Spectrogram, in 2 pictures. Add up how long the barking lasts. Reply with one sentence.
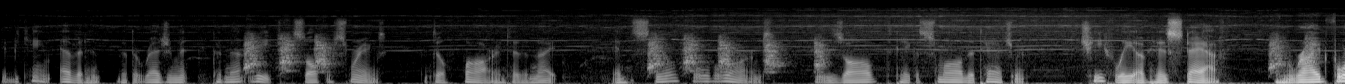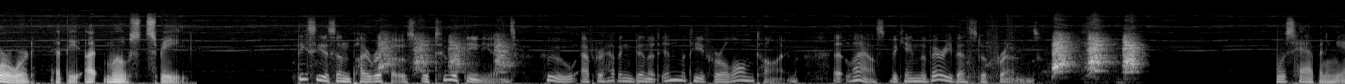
You can hear the barking for 6 seconds altogether.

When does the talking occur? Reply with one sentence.
The talking can be heard from 0.0 to 15.3 s, from 16.4 to 23.9 s and from 26.2 to 26.8 s.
